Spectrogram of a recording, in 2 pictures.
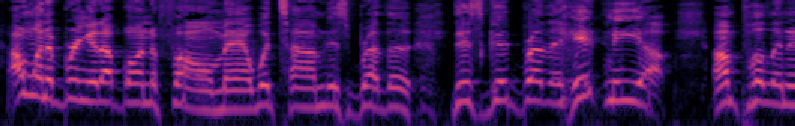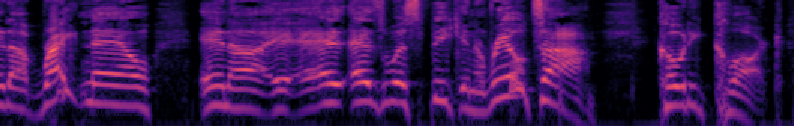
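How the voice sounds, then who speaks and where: Hoarse, excitable high-voiced man host. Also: moderate pace. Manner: excitable, shouting. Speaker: podcast host. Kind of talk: casual podcast monologue.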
